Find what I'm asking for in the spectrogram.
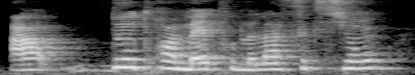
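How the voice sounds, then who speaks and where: Young woman doing a storytime vlog, kinda high voice, indignant, echoey room. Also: measured pace. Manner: chatty and indignant, mixing in English and Wolof. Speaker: vlogger.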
